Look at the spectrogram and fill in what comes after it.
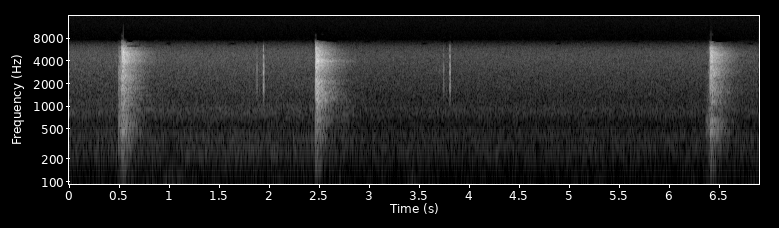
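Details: Contactor on a practice board wired like an air-conditioning unit, switched by a low-voltage control circuit to light a lamp. Three sharp clacks about two seconds apart with faint ticks between as the lamp is turned off; it drops out cleanly, as it should.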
